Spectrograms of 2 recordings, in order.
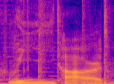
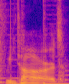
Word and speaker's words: retard: It's not retard, it's retard.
